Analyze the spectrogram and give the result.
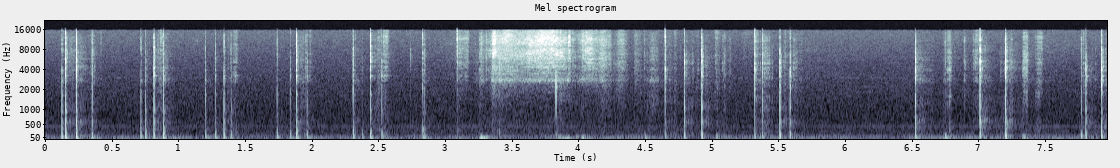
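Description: Fingernails tap on the walls of a large hollow cardboard tube with its open end facing forward, producing a rapid, irregular series of short, dry clicks. Each tap has a faint low, hollow resonance and dies away almost instantly. Midway through, a brief bright scratchy rustle cuts in before the tapping resumes.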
